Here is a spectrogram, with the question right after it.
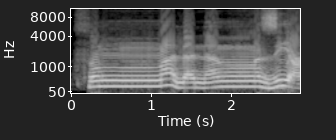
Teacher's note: नून साकिन के बाद जा है, तो यहाँ पर इख्फा करेंगे, यहाँ नून में गुन्ना करेंगे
